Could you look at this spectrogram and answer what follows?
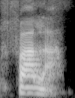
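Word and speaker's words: phala: teacher and then he said that usually we pronounce it as far so fala the first stage of Enlightenment then we have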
